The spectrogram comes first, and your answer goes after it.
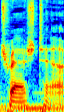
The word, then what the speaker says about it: Trashton: to be trash town or trashton which is pronounced trash town we going to make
